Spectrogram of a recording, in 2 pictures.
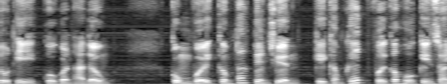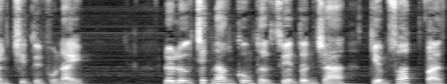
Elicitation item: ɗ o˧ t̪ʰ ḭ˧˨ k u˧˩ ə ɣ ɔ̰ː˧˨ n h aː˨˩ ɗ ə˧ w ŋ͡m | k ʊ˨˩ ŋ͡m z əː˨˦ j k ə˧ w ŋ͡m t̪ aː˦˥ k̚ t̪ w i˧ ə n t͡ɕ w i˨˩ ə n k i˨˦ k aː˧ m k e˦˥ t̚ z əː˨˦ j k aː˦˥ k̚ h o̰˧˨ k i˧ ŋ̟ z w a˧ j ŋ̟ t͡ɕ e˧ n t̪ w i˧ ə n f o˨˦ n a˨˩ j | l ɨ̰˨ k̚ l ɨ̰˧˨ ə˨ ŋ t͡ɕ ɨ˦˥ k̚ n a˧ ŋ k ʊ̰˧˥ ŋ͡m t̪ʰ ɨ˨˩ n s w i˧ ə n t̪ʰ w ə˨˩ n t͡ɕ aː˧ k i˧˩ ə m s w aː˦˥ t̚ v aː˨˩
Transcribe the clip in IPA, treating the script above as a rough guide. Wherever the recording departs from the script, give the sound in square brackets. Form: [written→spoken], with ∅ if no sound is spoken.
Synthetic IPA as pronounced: ɗ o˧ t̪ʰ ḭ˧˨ k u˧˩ ə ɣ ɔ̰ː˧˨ n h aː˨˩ ɗ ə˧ w ŋ͡m | k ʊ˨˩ ŋ͡m [z→v] əː˨˦ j k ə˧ w ŋ͡m t̪ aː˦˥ k̚ t̪ w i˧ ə n t͡ɕ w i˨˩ ə n k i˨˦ k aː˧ m k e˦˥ t̚ [z→v] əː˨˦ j k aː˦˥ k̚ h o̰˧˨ k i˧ ŋ̟ z w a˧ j ŋ̟ t͡ɕ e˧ n t̪ w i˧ ə n f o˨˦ n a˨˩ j | l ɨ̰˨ k̚ l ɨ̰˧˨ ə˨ ŋ t͡ɕ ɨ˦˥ k̚ n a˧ ŋ k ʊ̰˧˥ ŋ͡m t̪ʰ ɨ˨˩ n s w i˧ ə n [t̪ʰ→t̪] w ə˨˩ n t͡ɕ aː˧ k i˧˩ ə m s w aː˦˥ t̚ v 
